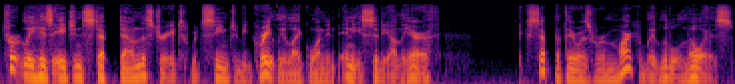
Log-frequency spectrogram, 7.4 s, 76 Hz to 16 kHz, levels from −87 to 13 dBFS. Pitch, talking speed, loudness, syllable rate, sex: 105 Hz, 220 wpm, -22 LUFS, 6.6 syllables/s, male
